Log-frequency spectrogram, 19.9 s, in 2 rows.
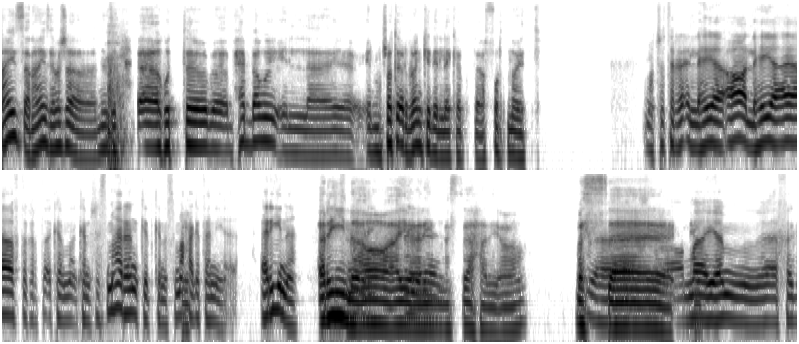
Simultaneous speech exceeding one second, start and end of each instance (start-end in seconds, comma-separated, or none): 14.2-15.5, 17.3-18.7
